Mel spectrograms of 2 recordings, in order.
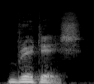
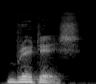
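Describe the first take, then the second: Both takes have the same delivery.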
